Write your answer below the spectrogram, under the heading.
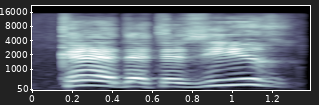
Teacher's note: فأدغم الدال في التاء ومد المد الطويل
